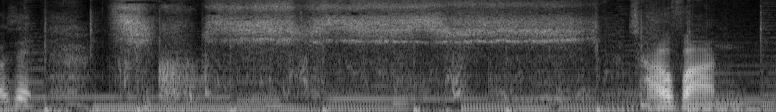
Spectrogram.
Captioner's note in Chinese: 扮煎魚聲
